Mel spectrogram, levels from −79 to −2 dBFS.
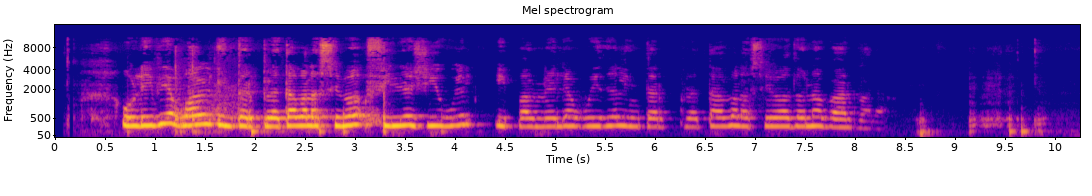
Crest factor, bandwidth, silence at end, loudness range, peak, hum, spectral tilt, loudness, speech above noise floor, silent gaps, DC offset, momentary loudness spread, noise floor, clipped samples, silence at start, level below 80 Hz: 16 dB; 11.5 kHz; 0.4 s; 13 LU; -4 dBFS; none; -5 dB/octave; -18 LUFS; 24 dB; none; under 0.1%; 18 LU; -42 dBFS; under 0.1%; 0.35 s; -54 dBFS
